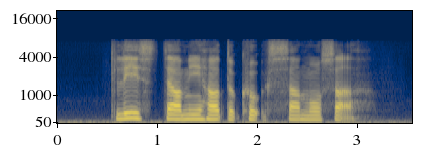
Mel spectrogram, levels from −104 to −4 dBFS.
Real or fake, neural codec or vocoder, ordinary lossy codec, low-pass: fake; autoencoder, 22.05 kHz, a latent of 192 numbers a frame, VITS, trained on many speakers; none; 7.2 kHz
